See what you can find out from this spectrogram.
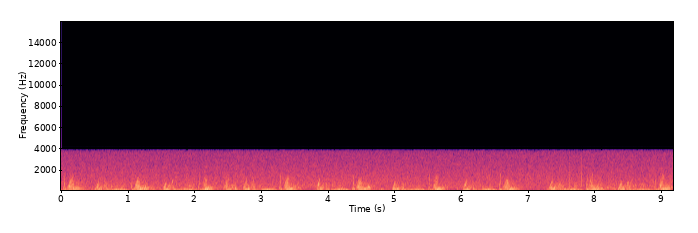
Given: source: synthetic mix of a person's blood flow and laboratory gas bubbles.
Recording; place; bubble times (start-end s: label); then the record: Doppler ultrasound of blood flow; precordium
no bubbles
From the record:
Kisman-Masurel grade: 000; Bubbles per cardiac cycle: 0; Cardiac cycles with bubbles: 0%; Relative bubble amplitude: no bubbles discernible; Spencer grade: 0 (complete lack of bubble signals)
